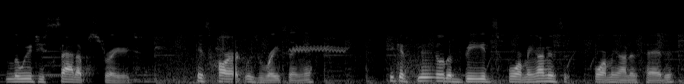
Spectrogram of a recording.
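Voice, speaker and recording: A man's voice: mid-range voice, expressive, normal speed, mellow. A man reading a comic story aloud as narrator on a live stream, sometimes repeating phrases, with music behind him. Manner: stumbles over and re-reads phrases.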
